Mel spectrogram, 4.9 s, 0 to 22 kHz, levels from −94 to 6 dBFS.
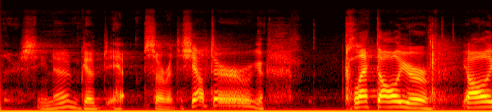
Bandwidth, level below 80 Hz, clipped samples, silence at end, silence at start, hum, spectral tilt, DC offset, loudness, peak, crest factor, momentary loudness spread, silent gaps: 15 kHz; -66 dBFS; under 0.1%; 0 s; 0.05 s; none; -4.5 dB/octave; 3%; -29 LUFS; -10 dBFS; 20 dB; 14 LU; none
